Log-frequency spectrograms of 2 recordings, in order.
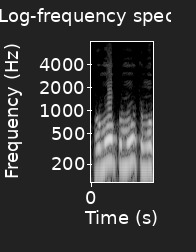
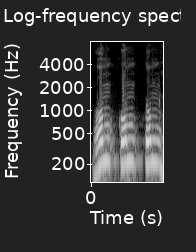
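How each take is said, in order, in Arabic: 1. تنتهي كل كلمة بحرف المد الواو الممدود. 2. تنتهي كل كلمة بصوت الميم الساكنة. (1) "हुमू कुमू तुमू पढ़ेंगे उस वक्त जब इसके बाद कोई हर्फ साकिन ना हो" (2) "ये हम मीम जमा है ना"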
